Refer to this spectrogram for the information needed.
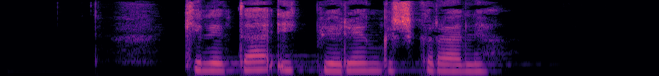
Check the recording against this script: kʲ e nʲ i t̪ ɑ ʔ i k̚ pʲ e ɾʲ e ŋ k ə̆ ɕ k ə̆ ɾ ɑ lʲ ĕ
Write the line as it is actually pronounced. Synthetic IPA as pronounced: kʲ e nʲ e t̪ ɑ ʔ i k̚ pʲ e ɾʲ e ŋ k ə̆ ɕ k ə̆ ɾ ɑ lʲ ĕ

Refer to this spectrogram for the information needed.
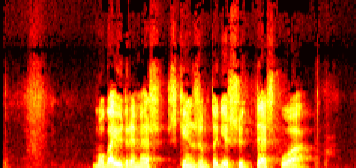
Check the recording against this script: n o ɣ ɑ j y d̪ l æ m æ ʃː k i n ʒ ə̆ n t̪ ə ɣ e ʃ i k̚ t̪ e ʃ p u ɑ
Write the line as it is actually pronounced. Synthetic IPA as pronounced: m o ɣ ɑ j y d̪ ɾ æ m æ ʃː k e n ʒ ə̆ m t̪ ə ɣ e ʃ y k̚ t̪ æ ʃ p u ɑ

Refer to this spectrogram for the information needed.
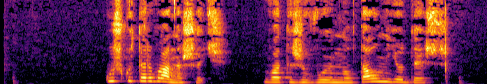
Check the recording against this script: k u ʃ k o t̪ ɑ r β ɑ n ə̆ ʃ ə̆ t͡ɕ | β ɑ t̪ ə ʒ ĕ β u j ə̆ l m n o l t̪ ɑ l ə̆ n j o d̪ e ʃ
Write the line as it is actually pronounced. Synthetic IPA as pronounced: k u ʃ k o t̪ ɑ r β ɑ n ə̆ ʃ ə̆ t͡ɕ | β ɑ t̪ ə ʒ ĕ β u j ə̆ m n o l t̪ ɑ l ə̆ n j o d̪ e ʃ

